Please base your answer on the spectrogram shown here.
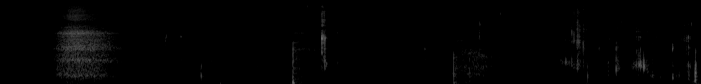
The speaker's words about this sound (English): Final bite of the sandwich.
